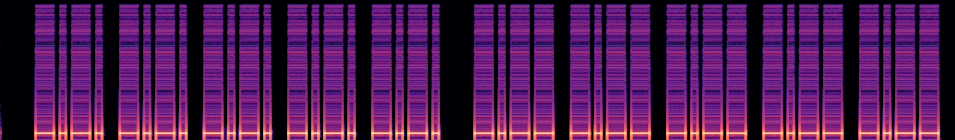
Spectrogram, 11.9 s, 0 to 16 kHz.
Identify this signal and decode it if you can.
Morse code, heard as a keyed tone, about 16 wpm, 800 Hz. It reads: CCCCC YYYYY
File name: Basic Letter Groups By Blocks / Groups@15 / LFCYQ@15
